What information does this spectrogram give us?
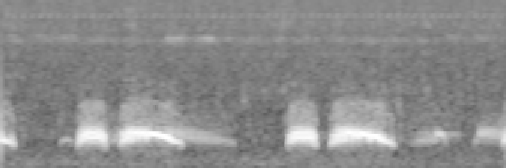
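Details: Spotted dove coo phrases at Subang as wild doves were lured in, the second wild bird resisting; two mellow sequences of a short note and a long descending coo, with softer notes trailing after.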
